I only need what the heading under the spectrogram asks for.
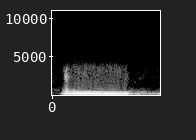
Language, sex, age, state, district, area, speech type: Manipuri, female, 18-30, Manipur, Senapati, urban, conversation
